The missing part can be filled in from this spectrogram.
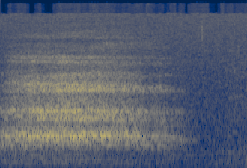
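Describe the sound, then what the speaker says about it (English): A person exhales during a tai chi walking practice for seniors: one long, breathy outward breath, close and fairly loud, fades over about a second into quiet. "Breathing out."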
